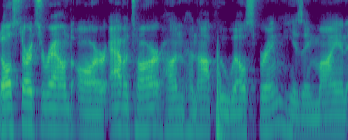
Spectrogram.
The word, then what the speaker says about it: Hun Hunahpu: They are one of, if not the most represented archetype in the entire game, specifically Hun Hunahpu, Wellspring, or Hun Hunahpu, as you'll hear me pronounce his name.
